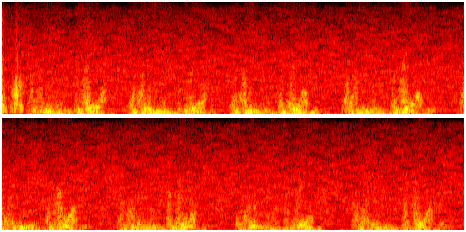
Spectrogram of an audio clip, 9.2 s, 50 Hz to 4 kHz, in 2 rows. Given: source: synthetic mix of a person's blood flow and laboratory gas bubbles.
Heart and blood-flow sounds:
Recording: Doppler ultrasound of blood flow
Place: precordium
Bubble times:
0.00-0.24 s: bubbles
From the record:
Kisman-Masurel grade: 213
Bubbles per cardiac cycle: several, 3 to 8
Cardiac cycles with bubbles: 1 to 10%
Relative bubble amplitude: loud (0.450 to 0.775)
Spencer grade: 1 (occasional bubble signal discernible with the cardiac motion signal, with majority of cardiac periods free of bubbles)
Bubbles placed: only in the low amplitude regions of the cardiac cycle

